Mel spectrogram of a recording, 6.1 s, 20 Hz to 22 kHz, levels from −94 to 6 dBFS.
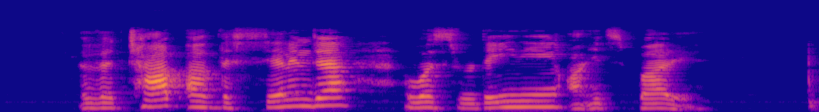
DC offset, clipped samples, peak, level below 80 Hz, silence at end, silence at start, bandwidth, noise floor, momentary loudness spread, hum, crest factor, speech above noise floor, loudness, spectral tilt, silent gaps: under 0.1%; under 0.1%; -10 dBFS; -80 dBFS; 0.05 s; 0.6 s; 8 kHz; -90 dBFS; 19 LU; none; 22 dB; 59 dB; -30 LUFS; -3.5 dB/octave; none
